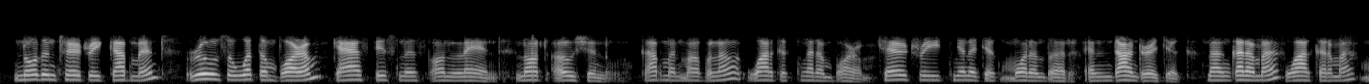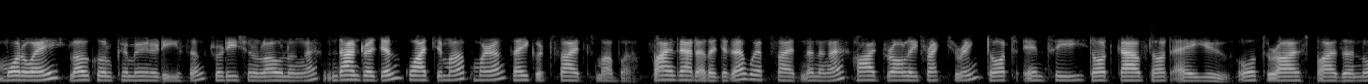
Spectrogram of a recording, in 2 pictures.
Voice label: eastern arrernte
